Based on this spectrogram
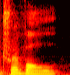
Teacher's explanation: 不管是英音还是美音这个单词的尾音呢都不是卷舌的发音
